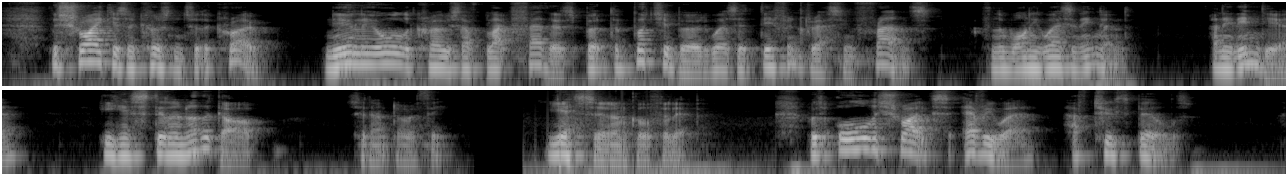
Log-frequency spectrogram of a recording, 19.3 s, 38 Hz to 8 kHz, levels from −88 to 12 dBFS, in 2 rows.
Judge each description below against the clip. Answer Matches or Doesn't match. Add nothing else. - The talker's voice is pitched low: Matches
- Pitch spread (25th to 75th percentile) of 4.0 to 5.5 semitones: Matches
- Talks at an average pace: Matches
